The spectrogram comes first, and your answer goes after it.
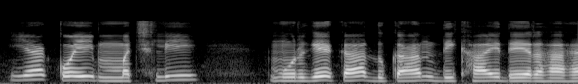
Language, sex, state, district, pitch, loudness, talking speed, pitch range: Hindi, male, Jharkhand, Ranchi, 170 Hz, -14 LUFS, 105 wpm, 160-195 Hz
